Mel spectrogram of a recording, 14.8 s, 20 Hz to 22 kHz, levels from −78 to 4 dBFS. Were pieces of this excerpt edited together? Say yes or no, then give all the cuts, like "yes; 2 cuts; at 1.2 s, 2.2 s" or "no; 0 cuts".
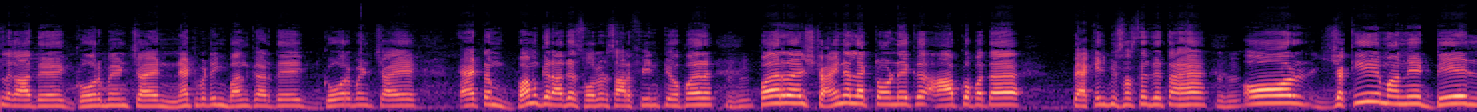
no; 0 cuts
